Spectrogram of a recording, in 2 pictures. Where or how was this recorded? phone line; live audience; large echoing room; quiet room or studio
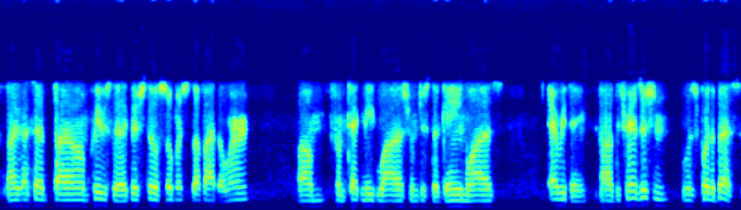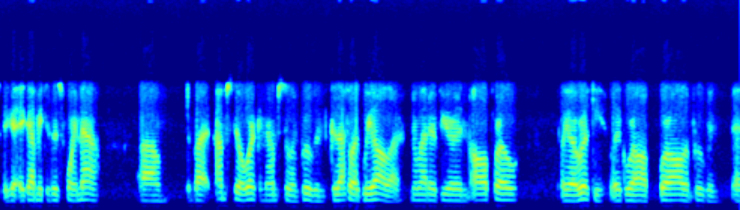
phone line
